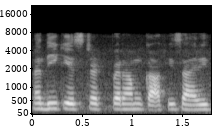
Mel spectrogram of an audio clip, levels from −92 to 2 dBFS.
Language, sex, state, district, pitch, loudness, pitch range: Hindi, female, Chhattisgarh, Sarguja, 195 Hz, -15 LUFS, 185-200 Hz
